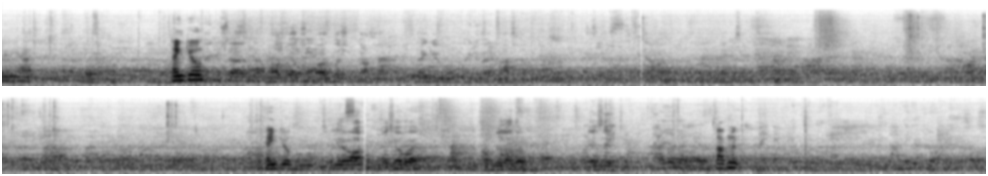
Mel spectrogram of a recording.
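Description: A crowd of people chatters steadily in the background.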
